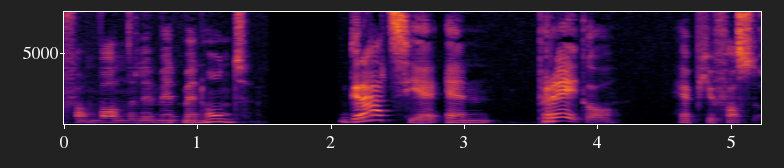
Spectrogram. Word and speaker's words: grazie: Je schrijft G-R-A-Z-I-E. Maar in het Italiaans spreek je de I en de E niet als een I uit zoals in het Nederlands, maar het blijven twee losse klinkers. Dus je zegt grazie.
